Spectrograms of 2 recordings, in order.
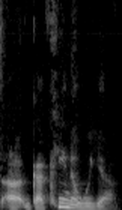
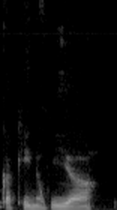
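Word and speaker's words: gakina awiiya: Well, bonjour, gakini wia. I said that wrong. It's gakina wia. Bonjour, gakina wia.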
